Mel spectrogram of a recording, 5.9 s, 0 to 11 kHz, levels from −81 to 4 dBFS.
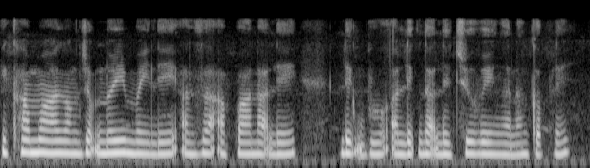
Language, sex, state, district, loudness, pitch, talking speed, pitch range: Wancho, female, Arunachal Pradesh, Longding, -15 LUFS, 195 Hz, 150 wpm, 190-205 Hz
